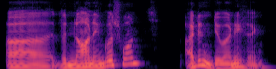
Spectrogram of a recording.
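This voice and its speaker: A livestreaming man talks while working at his workbench, very animated in a lowish voice at a moderate pace. He jokes casually and uses many fillers; the recording is dry, dull, and a bit lo-fi.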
